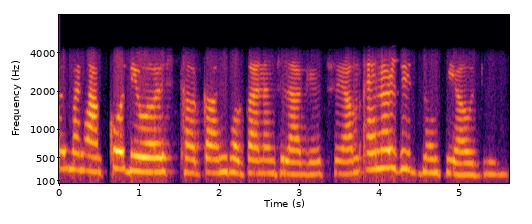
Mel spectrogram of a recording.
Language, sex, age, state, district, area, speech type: Gujarati, female, 18-30, Gujarat, Morbi, urban, conversation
